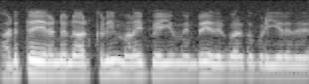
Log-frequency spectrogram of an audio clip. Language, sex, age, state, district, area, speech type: Tamil, male, 18-30, Tamil Nadu, Erode, rural, read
